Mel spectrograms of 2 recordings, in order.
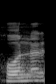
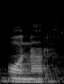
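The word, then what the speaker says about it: honour: जैसे एक वर्ड होता है इसको अपन हॉनर नहीं पढ़ेंगे, इसको अपन पढ़ेंगे ऑनर।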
